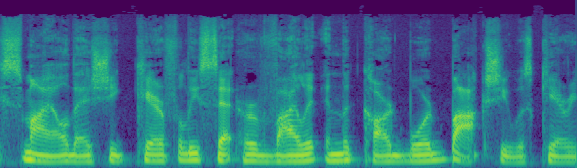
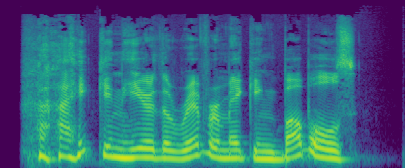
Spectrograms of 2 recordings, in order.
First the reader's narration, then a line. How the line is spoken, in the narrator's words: Mariah giggled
